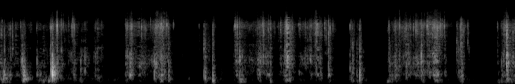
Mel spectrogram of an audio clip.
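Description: Trading-card packs and their box being handled and pulled out, a run of irregular crinkles and rustles of the pack wrappers.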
